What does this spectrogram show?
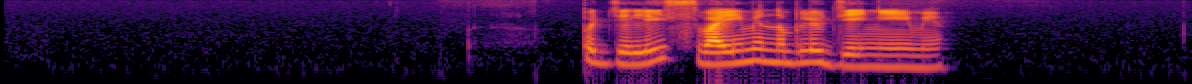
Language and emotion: Russian, neutral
